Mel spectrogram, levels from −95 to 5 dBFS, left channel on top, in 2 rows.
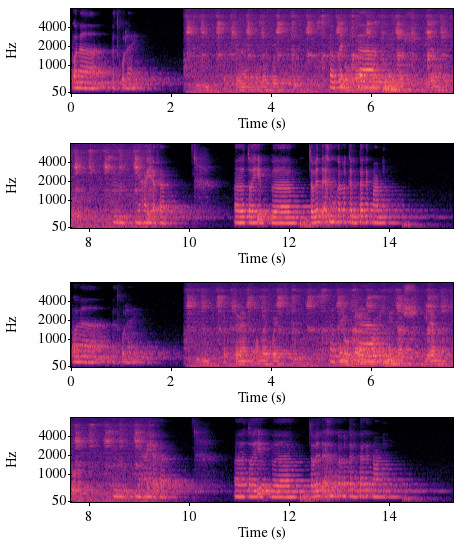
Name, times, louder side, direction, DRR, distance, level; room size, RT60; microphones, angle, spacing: voice 1, 0.0-1.5 5.1-6.5 8.5-9.6 10.1-10.4 10.9-14.0, left 3 dB, 45° left, 5 dB, 0.7 m, -29 dB
sound 1, 2.2-9.3, left 3 dB, 25° left, 0.9 m, -35 dB
voice 2, 3.3-4.4 5.3-7.9, right 3 dB, 65° right, 6 dB, 0.6 m, -31 dB
9.2 x 9.2 x 2.4 m, 2.3 s
head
